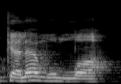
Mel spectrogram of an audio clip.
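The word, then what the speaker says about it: كلام الله: On écrit le alif, mais on n'écrit pas et on ne prononce pas la hamza. Donc je vais dire Kalamu Allah ou Kalamullah. Kalamullahi.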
